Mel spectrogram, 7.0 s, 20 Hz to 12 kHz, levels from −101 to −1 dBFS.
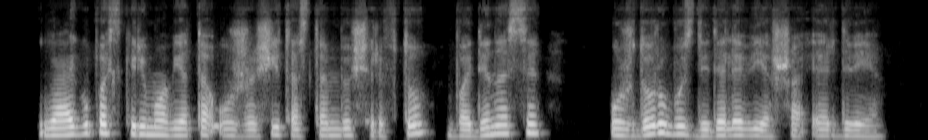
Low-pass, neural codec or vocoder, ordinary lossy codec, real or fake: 10.8 kHz; none; Opus, 16 kbps; real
